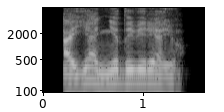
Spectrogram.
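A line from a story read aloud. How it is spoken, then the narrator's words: Loud declaration. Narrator (Russian): все так же громко заявил он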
